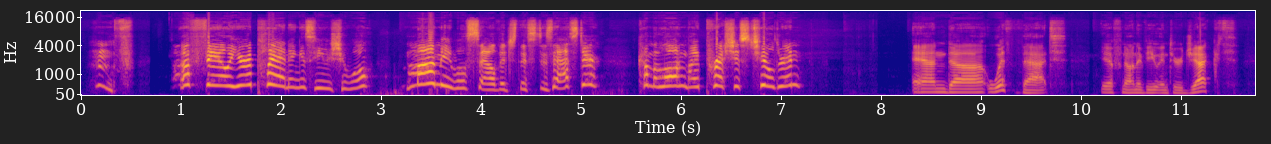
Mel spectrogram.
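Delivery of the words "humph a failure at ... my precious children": very high, shrill, loud mother voice. Narrator voices the mother bear cutting back in, in a shrill mother's voice. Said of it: "the shrill voice cuts back".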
